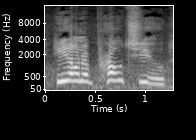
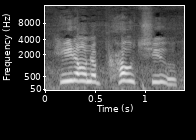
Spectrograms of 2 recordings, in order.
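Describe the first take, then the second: No difference in how they are said.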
